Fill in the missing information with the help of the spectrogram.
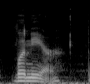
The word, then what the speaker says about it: Lanier: It's Lake L-I-N-L-A-N-I-E-R. Lanier. That's how you spell it. L-A-N-I-E-R.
